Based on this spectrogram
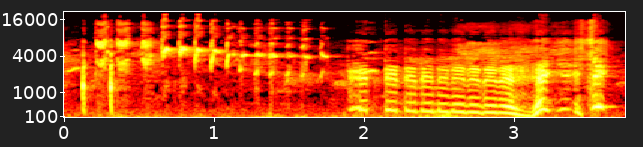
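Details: White-rumped shama in energetic nonstop song. A rapid series of sharp notes and short trills leads into a long, rich, harmonic note that swoops down and rises again, with one final sharp whistle.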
